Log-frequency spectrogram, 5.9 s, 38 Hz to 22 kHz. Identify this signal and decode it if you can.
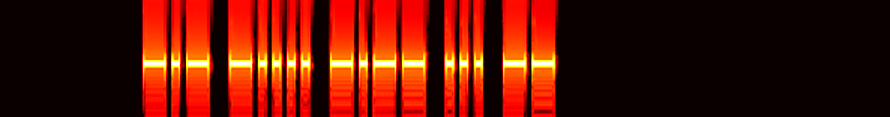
Morse code, heard as a keyed tone, about 25 wpm, 700 Hz. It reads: K6YSM
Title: USA Call Signs - 5 Characters - Repeated 3x - 25wpm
